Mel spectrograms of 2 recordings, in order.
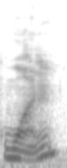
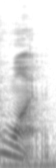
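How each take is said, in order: First: It is said timidly, with embarrassment. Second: It is said boldly, with confidence.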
